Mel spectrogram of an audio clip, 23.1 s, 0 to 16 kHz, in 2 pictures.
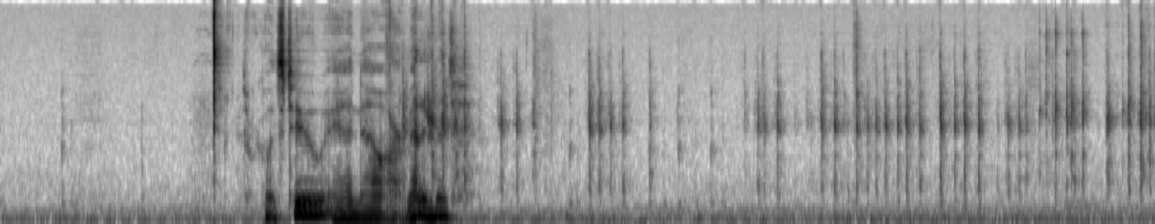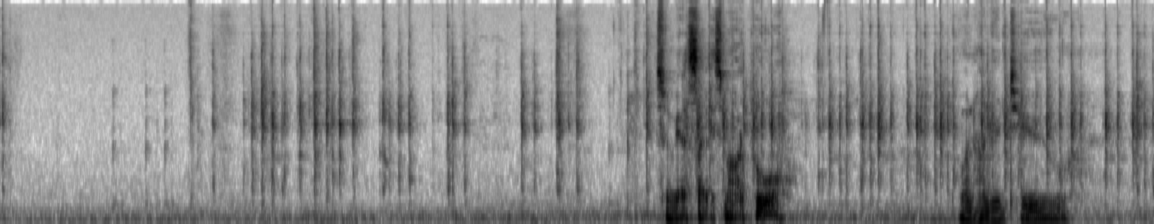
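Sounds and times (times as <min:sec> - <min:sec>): computer keyboard typing: 0:03.7 - 0:06.7, 0:07.4 - 0:11.7, 0:13.1 - 0:23.0.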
